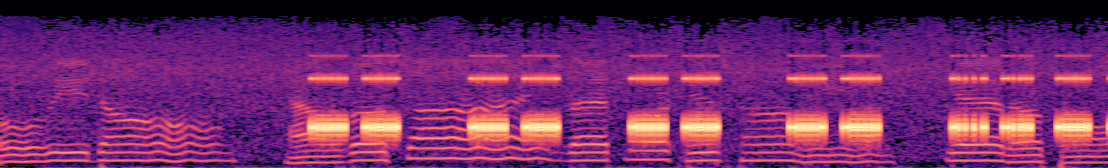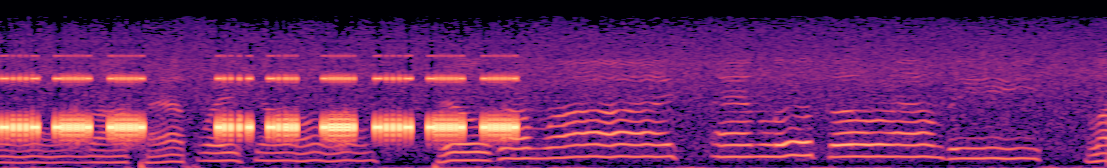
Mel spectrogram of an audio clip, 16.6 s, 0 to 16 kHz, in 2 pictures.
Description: Hellschreiber (Feld-Hell, 122.5 baud), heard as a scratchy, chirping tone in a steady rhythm, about 900 Hz. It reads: CQ CQ CQ DE VK6NDO VK6NDO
